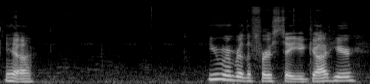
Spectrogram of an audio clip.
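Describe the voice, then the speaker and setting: A man's voice: a little high, moderate pace, close to an everyday voice. A man playing a grieving young warrior. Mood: somber. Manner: steady, quietly reassuring. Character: young male warrior grieving his father.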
